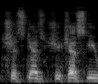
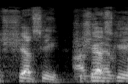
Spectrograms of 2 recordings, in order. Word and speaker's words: Krzyzewski: assistant coach doing the head coaching because what Krzyzewski was Did you back just in mispronounce Krzyzewski's Oh name? man, I did. DK. Mike Krzyzewski.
